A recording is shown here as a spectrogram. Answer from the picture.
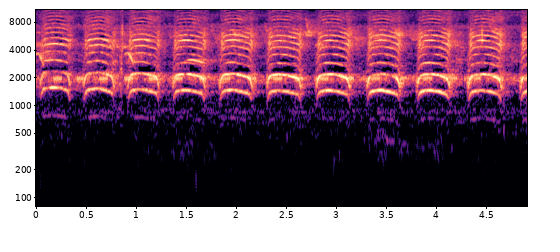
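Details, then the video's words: Laughing falcon, known in Brazilian folklore as the acauã with its bad-omen song: loud arched, harmonic-rich notes repeated about twice per second, roughly ten in a steady series, over a faint background of insects. "ACAUÃ e seu canto de mau-agouro"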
